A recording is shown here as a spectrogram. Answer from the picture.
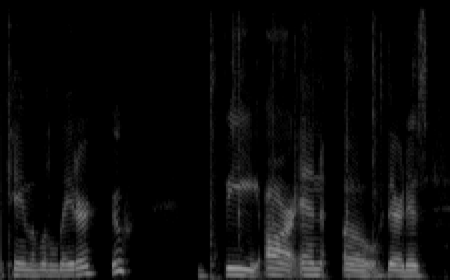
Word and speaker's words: Brno: Okay, so I will say it in the Czech way. Yeah, it's Brno. R. Brno. It's not like R, but it's like R. You have to roll your tongue.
